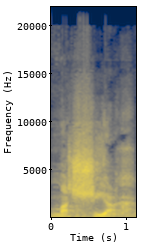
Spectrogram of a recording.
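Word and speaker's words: משיח: Mas, una expresión hebrea que se escribe con cuatro letras del idioma hebreo. Men, shim, y het. Men shim, yod y. se lee masíj.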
